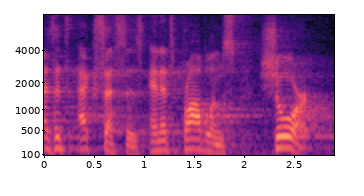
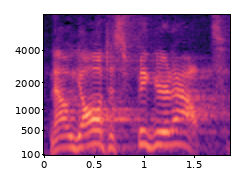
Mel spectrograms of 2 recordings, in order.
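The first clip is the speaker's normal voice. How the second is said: put-on God shrugging in a Southern accent, higher and louder; casual Southern accent, voice raised; 6 semitones higher, 6 dB louder than usual. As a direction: toss it off like a laid-back Southern God. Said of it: "God just had a southern accent in that".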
